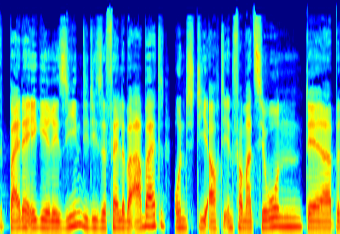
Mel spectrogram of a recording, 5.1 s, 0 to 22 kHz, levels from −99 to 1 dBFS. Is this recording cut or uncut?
cut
